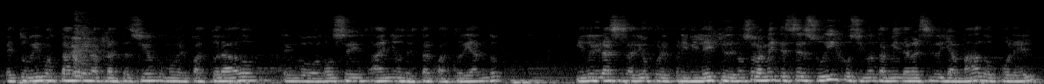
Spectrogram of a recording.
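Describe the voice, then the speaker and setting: Recorded from a distance in a church hall, this guest preacher is a middle-aged man with an Ecuadorian Spanish accent, introducing himself and then giving a sermon to the congregation. His mellow voice is fairly high-pitched, fairly quick, and fairly even in intonation. The sound is roomy with faint background noise.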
